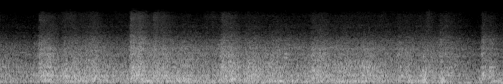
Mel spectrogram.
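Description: Train running along the track: a steady rumble with several sharper clacks as the wheels cross rail joints.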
